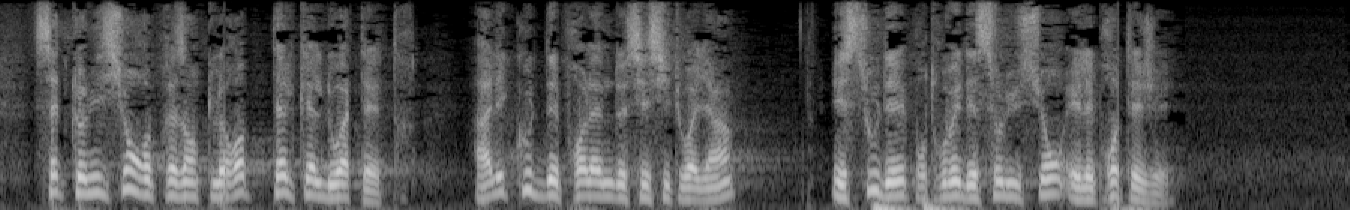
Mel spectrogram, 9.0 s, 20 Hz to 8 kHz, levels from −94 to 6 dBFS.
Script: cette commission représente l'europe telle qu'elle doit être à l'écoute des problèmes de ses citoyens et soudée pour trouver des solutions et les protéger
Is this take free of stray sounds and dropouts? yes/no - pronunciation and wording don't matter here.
yes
